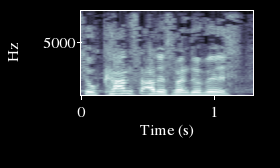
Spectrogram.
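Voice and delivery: ordinary talk, nothing marked

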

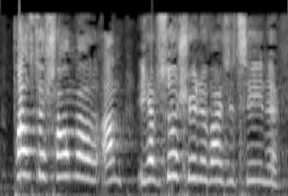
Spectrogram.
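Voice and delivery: high, falsetto imitation of a delighted woman; woman's voice. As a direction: squeak it out like a proud old lady showing off her teeth. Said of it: "Und dann sagt sie".

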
